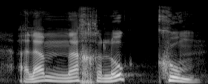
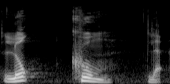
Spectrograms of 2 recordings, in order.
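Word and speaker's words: ألم نخلقكم: Alam nakhluqkum ya, tidak luqkum la ya, tapi alam nakhluqkum ya, langsung masuk kepada huruf kaf ya.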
